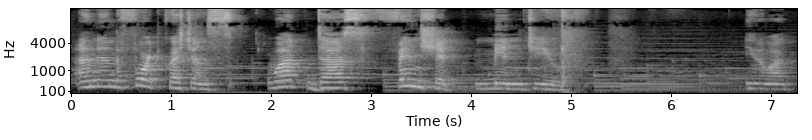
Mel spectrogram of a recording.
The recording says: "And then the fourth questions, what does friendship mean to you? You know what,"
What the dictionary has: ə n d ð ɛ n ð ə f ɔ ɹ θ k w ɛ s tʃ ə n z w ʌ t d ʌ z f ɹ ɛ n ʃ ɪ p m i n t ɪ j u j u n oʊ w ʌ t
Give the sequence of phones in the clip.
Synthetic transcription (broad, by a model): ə n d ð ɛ n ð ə f ɔ ɹ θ k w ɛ s tʃ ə n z w ʌ t d ʌ z f ɹ ɛ n ʃ ɪ p m i n t ɪ j u j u n oʊ w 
